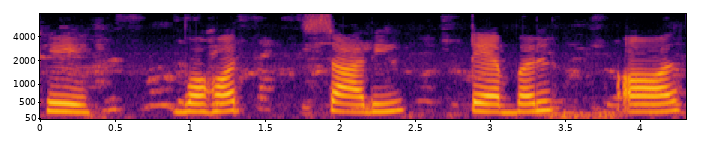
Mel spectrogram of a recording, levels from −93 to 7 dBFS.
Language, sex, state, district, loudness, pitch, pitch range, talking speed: Hindi, female, Madhya Pradesh, Dhar, -14 LUFS, 235 Hz, 225-255 Hz, 70 wpm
